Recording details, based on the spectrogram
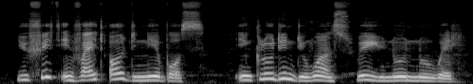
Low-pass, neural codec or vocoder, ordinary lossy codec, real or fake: none; none; none; real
